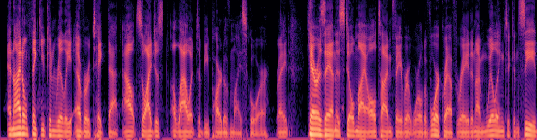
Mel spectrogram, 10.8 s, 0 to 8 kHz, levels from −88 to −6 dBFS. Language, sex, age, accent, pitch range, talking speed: English, male, 30-49, American, 90-110 Hz, 210 wpm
